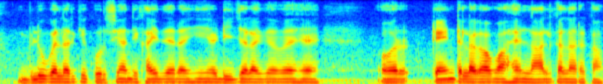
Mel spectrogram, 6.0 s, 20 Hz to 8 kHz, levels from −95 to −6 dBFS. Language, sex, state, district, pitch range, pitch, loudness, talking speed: Hindi, male, Andhra Pradesh, Chittoor, 100-105 Hz, 105 Hz, -18 LUFS, 210 wpm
